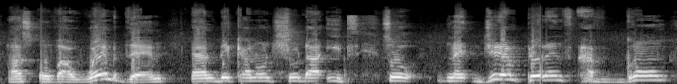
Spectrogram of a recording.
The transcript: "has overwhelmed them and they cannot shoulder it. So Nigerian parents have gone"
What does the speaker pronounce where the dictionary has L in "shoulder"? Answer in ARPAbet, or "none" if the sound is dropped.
none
